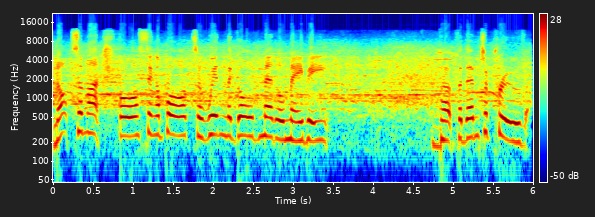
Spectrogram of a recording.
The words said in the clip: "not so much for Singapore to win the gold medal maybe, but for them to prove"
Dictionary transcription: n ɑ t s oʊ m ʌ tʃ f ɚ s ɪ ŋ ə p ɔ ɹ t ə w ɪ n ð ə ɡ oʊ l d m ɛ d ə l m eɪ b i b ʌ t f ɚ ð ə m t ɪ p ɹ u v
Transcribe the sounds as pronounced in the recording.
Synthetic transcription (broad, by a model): n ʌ t s oʊ m ʌ tʃ f ɚ s ɪ ŋ ə p ɔ ɹ t ə w ɪ n ð ə ɡ oʊ l d m ɛ d l m eɪ b i b ʌ t f ɚ ð ə m t ɪ p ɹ u v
